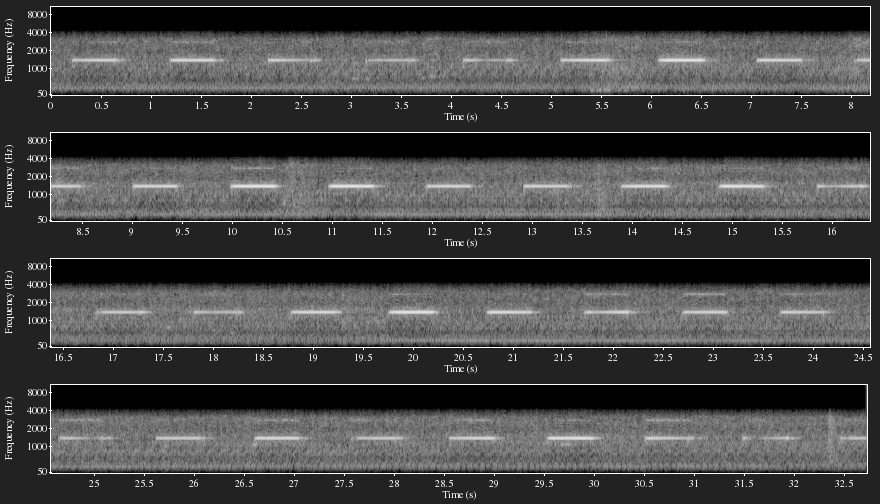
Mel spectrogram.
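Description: Heavy-equipment backup alarm beeping about once a second, a single high tone, over a diesel engine running steadily.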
